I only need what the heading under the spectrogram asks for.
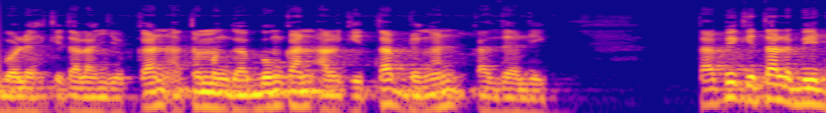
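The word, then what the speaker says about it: الكتاب: Dan kita berhenti di sini, maka huruf ba ini kita pantulkan. Al-kitab. Ya, jadi tidak sekedar kitab, itu kan nggak ada pantulan huruf ba-nya.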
